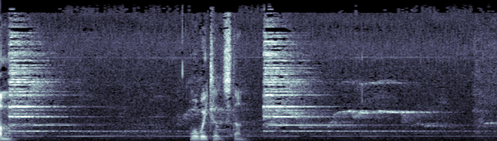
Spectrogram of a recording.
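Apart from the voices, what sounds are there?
bell tolling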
